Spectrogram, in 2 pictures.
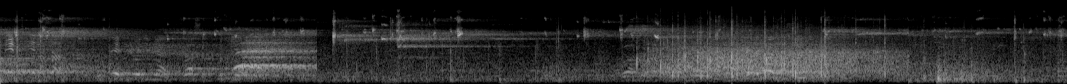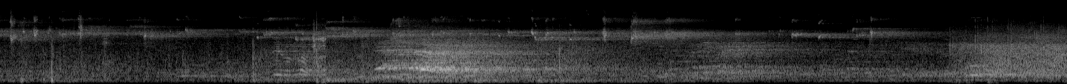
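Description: Basketball game in a large gym: a ball bouncing on the court, with a continuous mix of indistinct voices and two louder swells of shouting about seven and fifteen seconds in.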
